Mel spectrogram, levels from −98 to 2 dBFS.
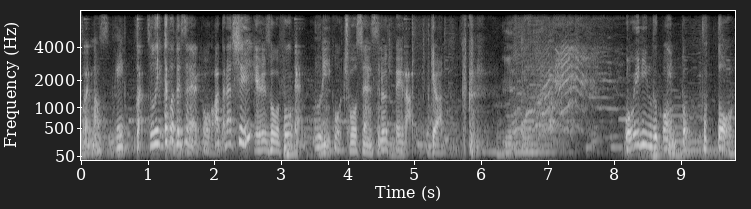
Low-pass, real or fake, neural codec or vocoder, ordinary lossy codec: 7.2 kHz; fake; codec, 24 kHz, 0.9 kbps, WavTokenizer, medium music audio release; none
